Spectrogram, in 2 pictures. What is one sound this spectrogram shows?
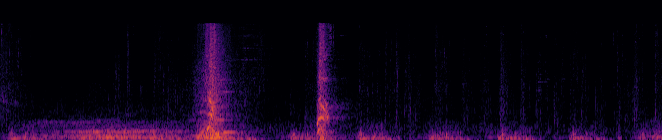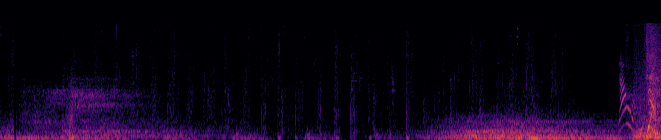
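Heavy footsteps crunch on rough ground.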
